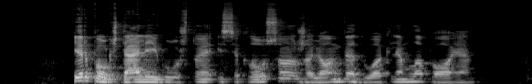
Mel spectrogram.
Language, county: Lithuanian, Vilnius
